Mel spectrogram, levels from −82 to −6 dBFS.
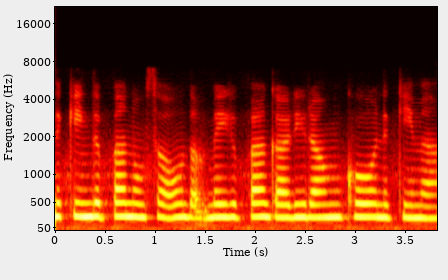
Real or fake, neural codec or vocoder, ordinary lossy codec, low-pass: fake; codec, 24 kHz, 0.9 kbps, WavTokenizer, large speech release; none; 7.2 kHz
